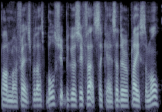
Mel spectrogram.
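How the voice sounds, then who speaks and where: A man with a medium-pitched voice, chatting casually as a talk show guest. His audio is dry and slightly muffled, like a band-limited call. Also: quick pace, dry recording. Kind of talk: casual chat.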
